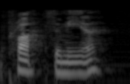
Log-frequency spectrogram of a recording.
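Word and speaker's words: Prothumia (προθυμία): But look at all the uses here of prothumia. Or prothumia. I like to pronounce my omicrons with a short O sound. Accent is on the iota. Prothumia.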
